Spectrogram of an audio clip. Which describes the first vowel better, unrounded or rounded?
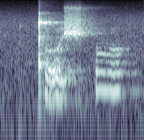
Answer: rounded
